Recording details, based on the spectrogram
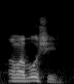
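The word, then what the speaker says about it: umeboshi: Umebushu. – Umebushi. Oh my God, that shit. So they Umebushu. Did I say that right? – Umebushi.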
